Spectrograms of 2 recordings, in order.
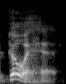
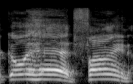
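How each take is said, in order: First: Said in the usual way. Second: Much higher and louder, a defiant yell; exasperated outburst. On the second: Real, not acted. Streamer daring his online critics, in a loud defiant outburst. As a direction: throw it back at them, fed up. Challenging attackers, rising exasperation.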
